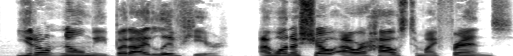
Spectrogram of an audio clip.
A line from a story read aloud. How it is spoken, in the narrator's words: I said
